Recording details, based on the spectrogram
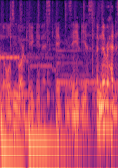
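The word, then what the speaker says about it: Xevious: So he's got How do you How do you pronounce this? I've always wondered like the this the number two Xavius, right? Xavius.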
